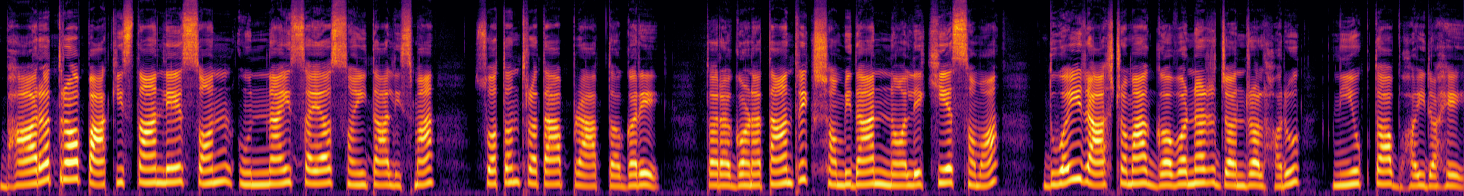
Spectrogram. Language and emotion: Nepali, neutral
